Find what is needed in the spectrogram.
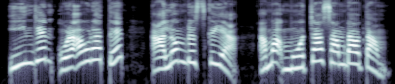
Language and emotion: Santali, angry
